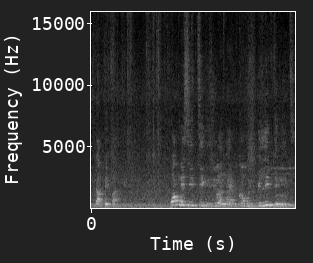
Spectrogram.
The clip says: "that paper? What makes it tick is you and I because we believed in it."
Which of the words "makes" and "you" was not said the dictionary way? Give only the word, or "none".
makes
